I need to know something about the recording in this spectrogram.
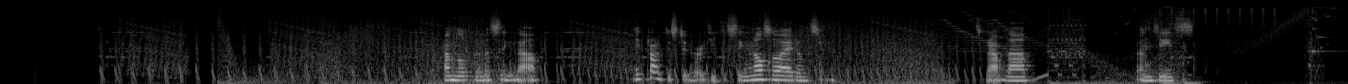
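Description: Busy electronic game sounds and music play.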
